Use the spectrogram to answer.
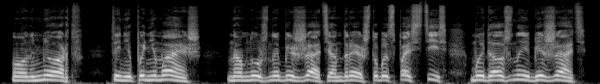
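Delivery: high, loud, urgent outburst; desperate shouting. A narrator's reading. Mother screaming at her son to flee, desperate shout. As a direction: shout insistently, pitch high throughout. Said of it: "и прокричала".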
